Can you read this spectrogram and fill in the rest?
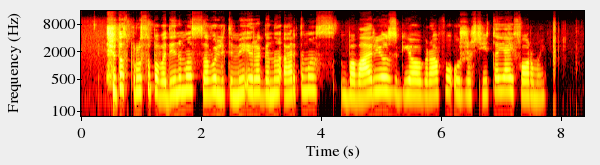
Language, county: Lithuanian, Vilnius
